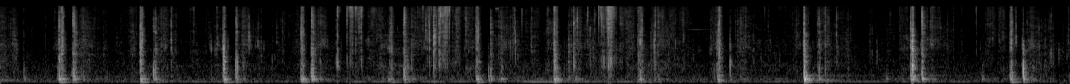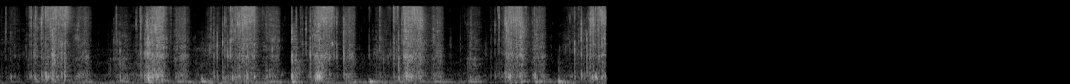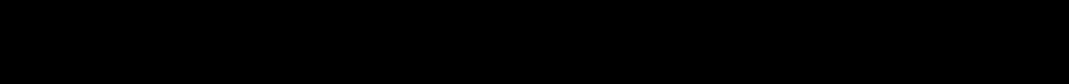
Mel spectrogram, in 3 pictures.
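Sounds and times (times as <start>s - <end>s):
slime popping and crackling: 1.4s - 7.4s, 10.4s - 16.8s.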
